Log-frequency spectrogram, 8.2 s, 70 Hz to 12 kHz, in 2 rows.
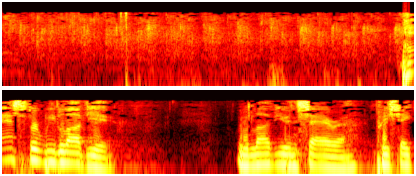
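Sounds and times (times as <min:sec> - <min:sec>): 
audience clapping hands in praise: 0:00.0 - 0:05.2
speech: 0:04.1 - 0:05.3, 0:06.5 - 0:08.2.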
